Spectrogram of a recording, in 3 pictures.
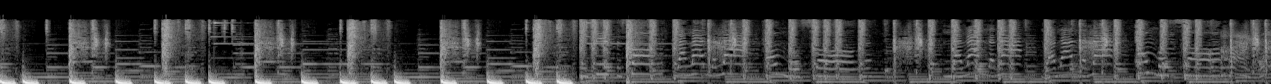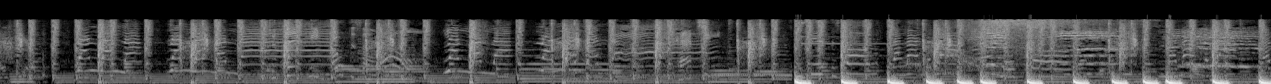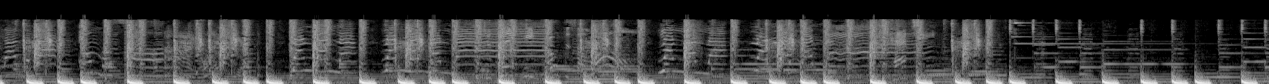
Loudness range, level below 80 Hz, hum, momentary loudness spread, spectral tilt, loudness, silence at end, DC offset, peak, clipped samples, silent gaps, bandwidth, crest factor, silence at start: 8 LU; -14 dBFS; none; 10 LU; -3.5 dB/octave; -15 LUFS; 0 s; under 0.1%; 0 dBFS; under 0.1%; none; 8.8 kHz; 12 dB; 0 s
